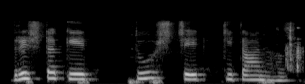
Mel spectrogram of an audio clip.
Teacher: विसर्गों को हम, विसर्ग के जगह हमने तालव्य श लगा दिया, दृष्टकेतुश्चेकितानः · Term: विसर्ग संधि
